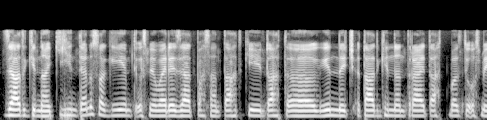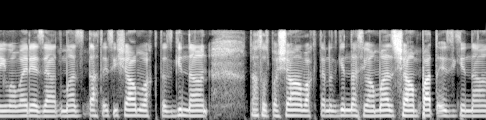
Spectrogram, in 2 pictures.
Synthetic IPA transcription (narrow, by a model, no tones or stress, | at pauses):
zʲjaːt̪ɡind̪aːnkiɦint̪ʲenɨsɐɡiːmt̪iusmẽʋɐɾʲazʲjaːt̪̚pɐsɐnd̪t̪ɐt̪ɡiːt̪ɐt̪ɡinːɨt͡ʃʼt̪ɐːt̪ɡind̪aːnt̪ɾaːjt̪ɐt̪ʰmɐnzt̪iusmẽjiʋãːʋɐɾazʲjaːt̪mɐzt̪ɐt̪ɨsiʃaːmʋɐkʰt̪ɐzɡind̪aːnt̪ɐt̪uspɐʃaːmʋɐkʰt̪ɐnɐzɡind̪ãsiʋãːmɐzʃaːmpɐt̪ɨzʲɡind̪aːn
